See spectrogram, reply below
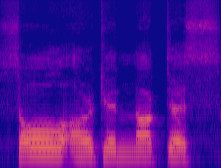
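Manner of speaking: resounding voice. Game narrator voices a voice the party hears calling a name, booming voice. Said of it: "You all hear a booming voice".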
